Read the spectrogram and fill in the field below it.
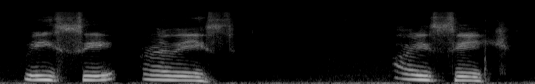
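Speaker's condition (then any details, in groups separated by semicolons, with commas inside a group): Multiple sclerosis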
